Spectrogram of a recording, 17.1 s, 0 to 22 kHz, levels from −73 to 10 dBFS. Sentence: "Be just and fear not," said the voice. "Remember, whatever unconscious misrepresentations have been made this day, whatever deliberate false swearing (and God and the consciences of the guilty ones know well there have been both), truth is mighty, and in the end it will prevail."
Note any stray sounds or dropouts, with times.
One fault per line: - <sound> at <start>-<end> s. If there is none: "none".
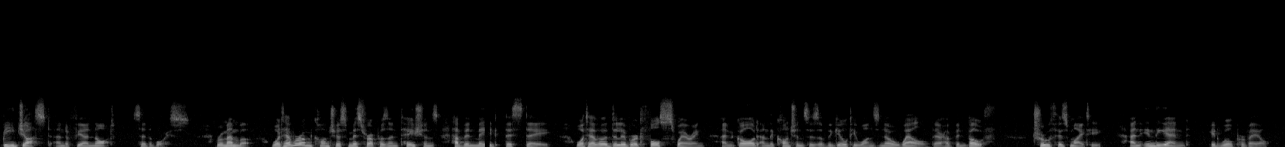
- dropout at 6.5-6.5 s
